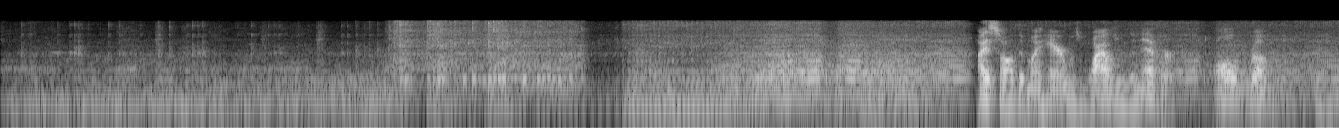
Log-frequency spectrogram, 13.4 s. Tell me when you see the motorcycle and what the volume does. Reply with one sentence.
The motorcycle can be heard from 0.0 to 13.3 s, getting louder then quieter.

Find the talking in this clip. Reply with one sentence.
The talking can be heard from 9.8 to 13.3 s.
